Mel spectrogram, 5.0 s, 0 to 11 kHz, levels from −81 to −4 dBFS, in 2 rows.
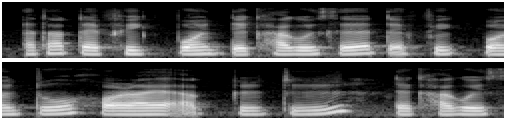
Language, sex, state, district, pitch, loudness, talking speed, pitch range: Assamese, female, Assam, Sonitpur, 170 Hz, -18 LUFS, 130 wpm, 165-180 Hz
